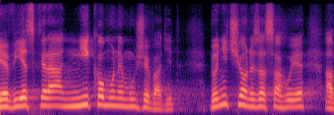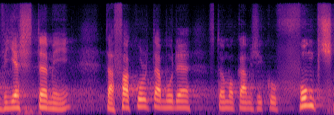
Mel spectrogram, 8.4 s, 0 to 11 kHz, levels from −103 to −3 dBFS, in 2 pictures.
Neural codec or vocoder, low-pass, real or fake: codec, 24 kHz, 0.9 kbps, DualCodec; 9.9 kHz; fake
